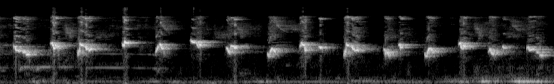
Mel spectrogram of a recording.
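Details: Yellow-vented bulbul (trucukan) giving its long rolling song as cage-bird training audio: even chain of throaty descending whistles with crisp clicks, a soft low rumble underneath.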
